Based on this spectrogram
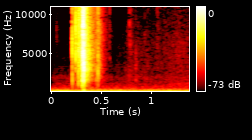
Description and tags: Broken Branches
little borken branches
Branches, Broke, litte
